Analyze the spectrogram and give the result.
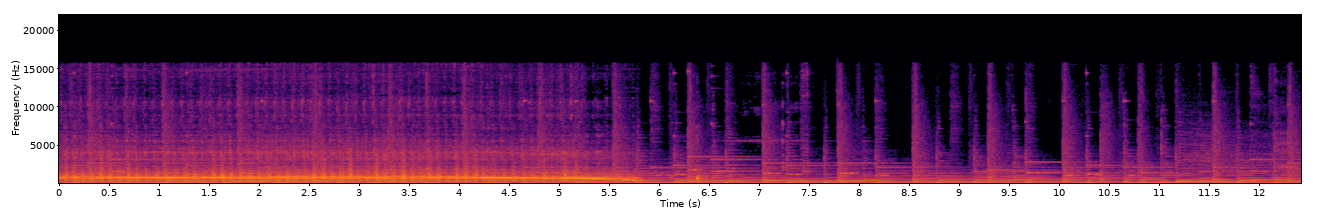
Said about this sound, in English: push the hand wheel in and you'll be able to sew a seam every time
